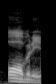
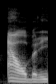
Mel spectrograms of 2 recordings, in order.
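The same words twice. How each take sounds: First: The first syllable sounds like 'all'. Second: The first syllable sounds like 'al' in pal. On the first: The speaker calls it right. "it's pronounced Albany" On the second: The speaker calls it wrong. "not Albany"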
